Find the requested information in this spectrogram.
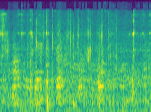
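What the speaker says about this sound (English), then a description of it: "Well, at least that dog's okay." A dog pants quietly indoors, a faint, quick rhythm of breathy puffs with a slight whimper, heard alone without talk.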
